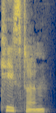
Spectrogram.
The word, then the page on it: keystone: British English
